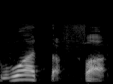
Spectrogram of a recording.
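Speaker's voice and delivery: slow, high, drawn-out what the; retold shock at being kicked out; stunned disbelief. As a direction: let the shock stretch out high.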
